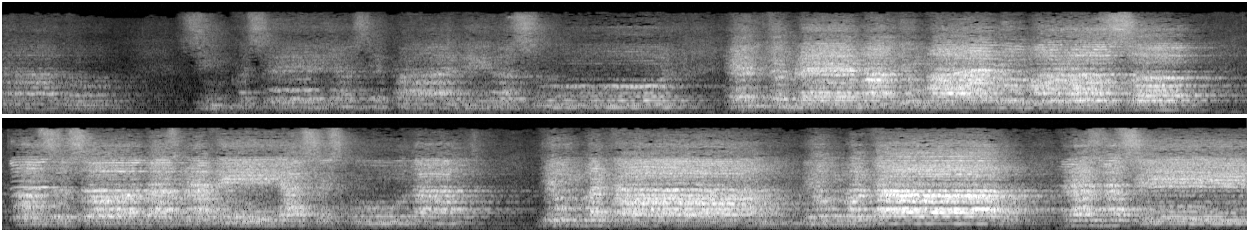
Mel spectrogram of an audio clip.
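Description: Large mixed choir singing: it starts softly and swells much louder about five seconds in, with short breaks between phrases.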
